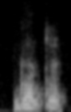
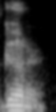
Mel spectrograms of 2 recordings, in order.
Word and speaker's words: Gunter: Gunter. We're gonna use that East Texas and then pronounce the T. It's just Gunner.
